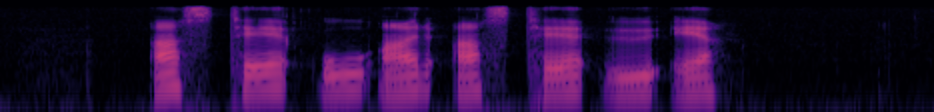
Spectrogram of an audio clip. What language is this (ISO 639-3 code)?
nor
